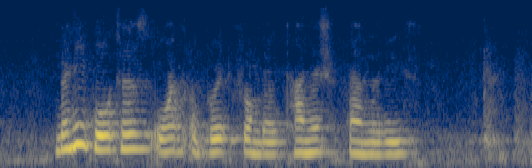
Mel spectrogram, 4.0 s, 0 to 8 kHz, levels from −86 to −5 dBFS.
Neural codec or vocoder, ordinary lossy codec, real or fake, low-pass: codec, 16 kHz, 2 kbps, FreqCodec, larger model; Opus, 16 kbps; fake; 7.2 kHz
